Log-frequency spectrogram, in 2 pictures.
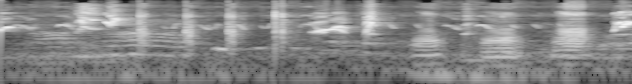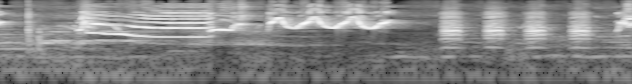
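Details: Javan myna (jalak kebo) used as tutor sound for silent cage songbirds, giving varied chatter: rasping squawks, short chips, a long descending whistle and a rapid warbling trill near the end.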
